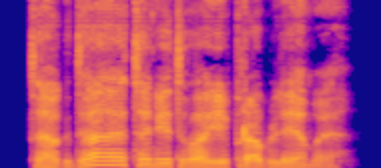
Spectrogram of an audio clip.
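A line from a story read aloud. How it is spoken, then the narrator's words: Relieved sigh. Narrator (Russian): вздохнул Тигр, заметно расслабившись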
